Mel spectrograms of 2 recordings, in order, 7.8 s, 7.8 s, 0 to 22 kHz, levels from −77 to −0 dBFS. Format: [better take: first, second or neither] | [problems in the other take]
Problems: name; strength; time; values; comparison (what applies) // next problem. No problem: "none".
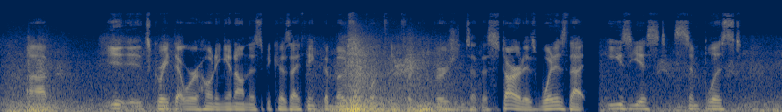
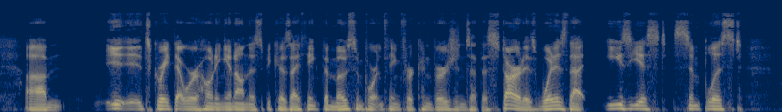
second | wind noise on the microphone; heavy; until 2 s, from 3 to 5 s and from 6 s on; 3 dB below the speech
